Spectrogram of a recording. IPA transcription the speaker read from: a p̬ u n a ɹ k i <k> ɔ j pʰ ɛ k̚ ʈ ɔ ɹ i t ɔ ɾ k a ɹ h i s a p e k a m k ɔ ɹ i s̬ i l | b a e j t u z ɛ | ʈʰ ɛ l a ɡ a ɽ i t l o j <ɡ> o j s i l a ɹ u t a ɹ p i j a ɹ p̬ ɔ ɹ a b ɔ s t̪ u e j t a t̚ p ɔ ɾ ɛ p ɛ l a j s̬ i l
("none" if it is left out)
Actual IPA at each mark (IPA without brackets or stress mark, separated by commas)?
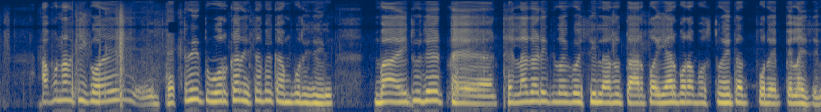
k, ɡ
